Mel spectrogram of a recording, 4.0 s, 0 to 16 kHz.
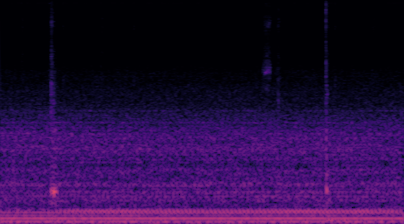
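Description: A 1989 Honda CRX Si's four-cylinder engine idling steadily, heard from inside the cabin. A few faint, irregular clicks come from the replacement flasher relay, which keeps clicking after the turn signal has been switched off. This is a known quirk of the LED-compatible relay.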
